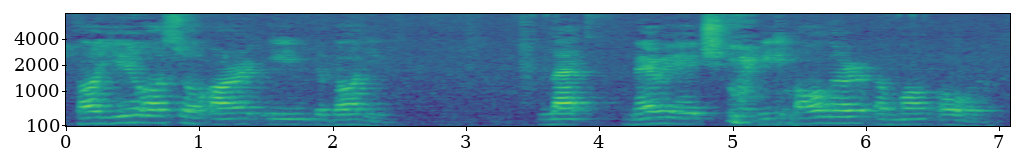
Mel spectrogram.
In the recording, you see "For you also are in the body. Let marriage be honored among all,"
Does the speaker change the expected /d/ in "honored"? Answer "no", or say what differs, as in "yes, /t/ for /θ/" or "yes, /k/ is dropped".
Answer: yes, /d/ is dropped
